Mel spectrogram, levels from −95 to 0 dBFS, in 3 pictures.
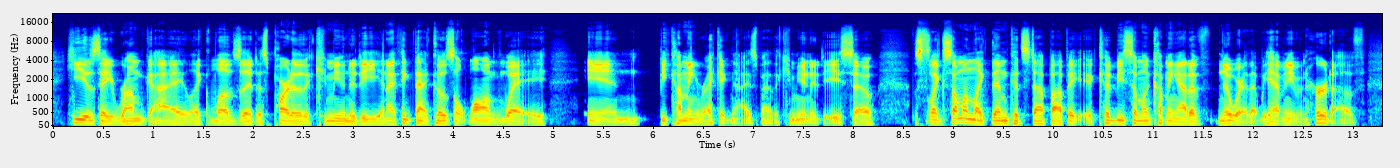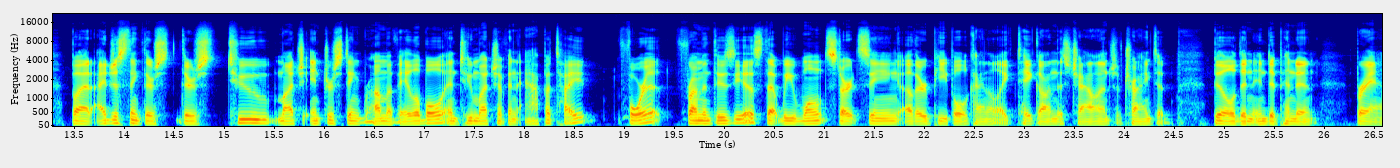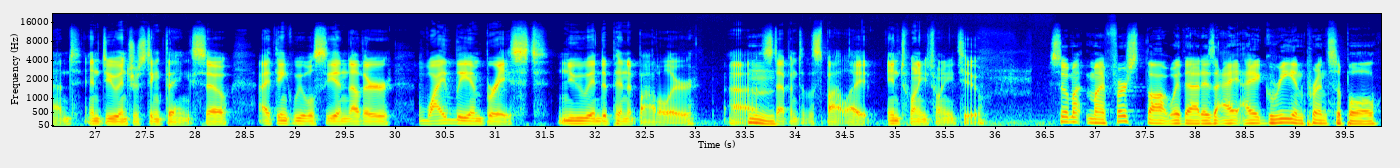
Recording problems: none

